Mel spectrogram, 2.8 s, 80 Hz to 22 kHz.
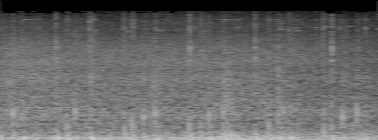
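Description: Horse hooves trotting in The Witcher 3: Wild Hunt in a steady, brisk clip-clop rhythm over a low rumbling game background, continuous throughout.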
